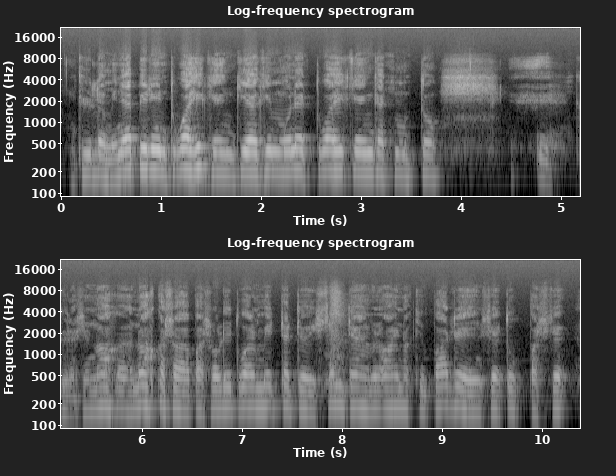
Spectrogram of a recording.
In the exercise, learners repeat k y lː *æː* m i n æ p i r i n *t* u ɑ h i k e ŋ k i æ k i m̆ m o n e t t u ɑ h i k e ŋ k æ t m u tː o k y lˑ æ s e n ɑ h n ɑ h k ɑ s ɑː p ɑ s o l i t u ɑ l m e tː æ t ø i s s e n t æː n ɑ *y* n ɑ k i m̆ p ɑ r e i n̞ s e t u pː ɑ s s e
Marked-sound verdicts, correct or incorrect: incorrect: æ, correct, incorrect: i

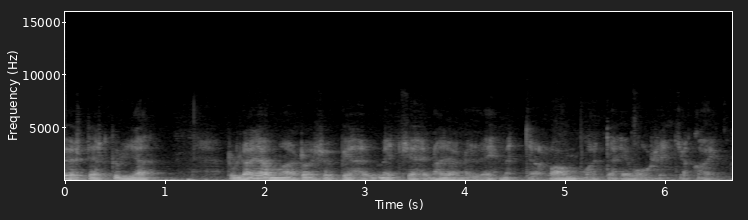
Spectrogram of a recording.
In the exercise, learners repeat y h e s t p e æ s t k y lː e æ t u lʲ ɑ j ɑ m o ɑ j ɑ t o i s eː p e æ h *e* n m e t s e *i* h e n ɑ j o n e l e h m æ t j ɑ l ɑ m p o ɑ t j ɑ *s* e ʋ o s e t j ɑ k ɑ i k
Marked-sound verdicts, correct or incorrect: incorrect: æ, incorrect: æ, incorrect: h

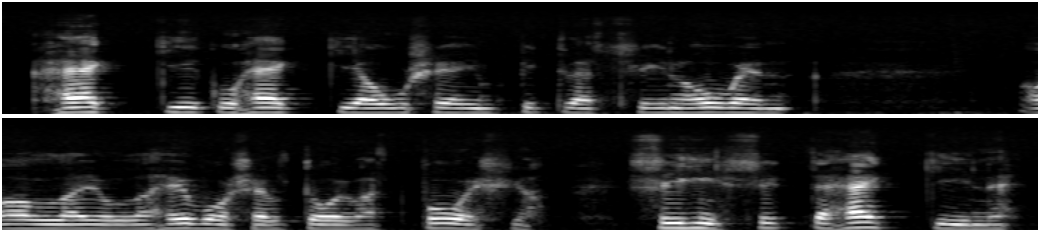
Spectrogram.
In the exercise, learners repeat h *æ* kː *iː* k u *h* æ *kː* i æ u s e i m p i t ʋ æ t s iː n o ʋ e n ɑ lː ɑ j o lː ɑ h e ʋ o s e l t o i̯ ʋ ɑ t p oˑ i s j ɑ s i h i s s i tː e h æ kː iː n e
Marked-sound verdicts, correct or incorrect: correct, correct, correct, correct

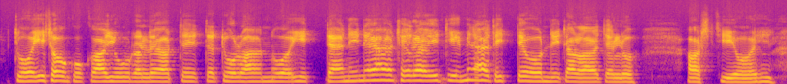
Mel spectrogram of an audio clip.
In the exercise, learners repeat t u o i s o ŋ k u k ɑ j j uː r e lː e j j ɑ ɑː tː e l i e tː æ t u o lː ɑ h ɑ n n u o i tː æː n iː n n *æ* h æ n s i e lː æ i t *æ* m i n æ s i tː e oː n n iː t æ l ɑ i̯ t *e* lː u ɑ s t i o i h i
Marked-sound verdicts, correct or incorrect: incorrect: e, incorrect: i, correct

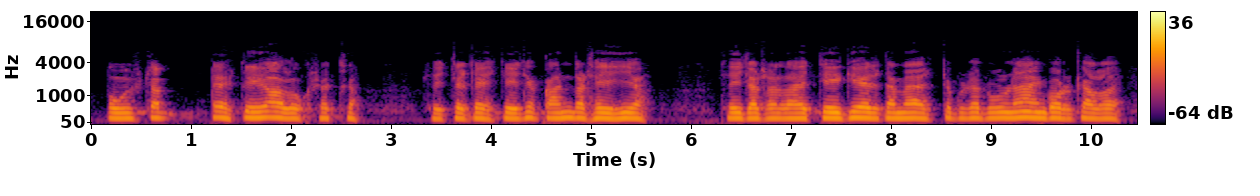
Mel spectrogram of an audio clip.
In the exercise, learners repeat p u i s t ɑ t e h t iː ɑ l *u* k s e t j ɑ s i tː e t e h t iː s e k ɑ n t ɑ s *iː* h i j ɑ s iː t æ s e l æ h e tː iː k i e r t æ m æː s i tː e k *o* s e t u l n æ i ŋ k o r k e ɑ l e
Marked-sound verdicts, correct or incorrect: correct, correct, incorrect: u

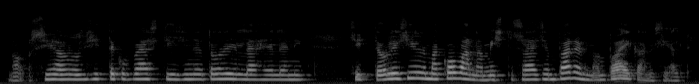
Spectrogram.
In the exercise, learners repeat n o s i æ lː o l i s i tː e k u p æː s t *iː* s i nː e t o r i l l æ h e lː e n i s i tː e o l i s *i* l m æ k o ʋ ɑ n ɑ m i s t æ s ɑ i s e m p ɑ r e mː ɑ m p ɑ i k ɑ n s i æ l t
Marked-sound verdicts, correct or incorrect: correct, correct

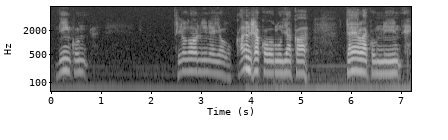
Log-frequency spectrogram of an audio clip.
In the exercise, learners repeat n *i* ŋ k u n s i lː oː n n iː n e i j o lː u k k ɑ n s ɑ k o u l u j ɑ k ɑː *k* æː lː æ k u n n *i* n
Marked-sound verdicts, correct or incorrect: incorrect: iː, incorrect: t, incorrect: iː

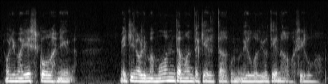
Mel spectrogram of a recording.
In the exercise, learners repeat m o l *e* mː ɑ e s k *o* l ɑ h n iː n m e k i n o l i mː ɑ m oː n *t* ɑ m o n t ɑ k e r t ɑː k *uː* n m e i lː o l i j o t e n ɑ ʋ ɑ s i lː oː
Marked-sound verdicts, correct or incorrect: incorrect: i, incorrect: oː, correct, incorrect: u

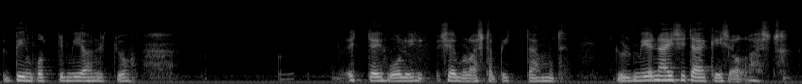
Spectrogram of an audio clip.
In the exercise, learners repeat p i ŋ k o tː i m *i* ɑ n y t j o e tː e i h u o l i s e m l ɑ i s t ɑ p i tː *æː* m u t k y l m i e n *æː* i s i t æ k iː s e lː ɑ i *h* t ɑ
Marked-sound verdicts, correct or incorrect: correct, correct, incorrect: æ, incorrect: s

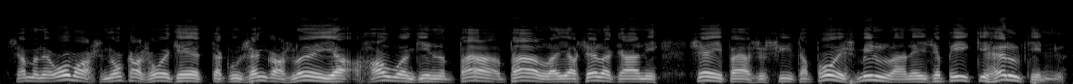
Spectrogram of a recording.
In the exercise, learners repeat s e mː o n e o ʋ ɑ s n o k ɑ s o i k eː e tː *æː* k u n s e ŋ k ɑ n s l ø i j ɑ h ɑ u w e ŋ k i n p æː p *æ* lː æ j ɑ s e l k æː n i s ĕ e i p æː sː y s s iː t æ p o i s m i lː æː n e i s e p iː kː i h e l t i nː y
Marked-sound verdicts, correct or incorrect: incorrect: æ, incorrect: æː

